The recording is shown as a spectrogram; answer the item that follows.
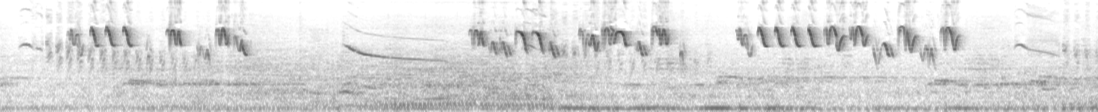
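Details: A Yellow-fronted canary sings at full speed in the 'nembak' style, a recording used to train other birds. Quick runs of sharp high trills alternate with a thin falling whistle, a steady low hum beneath.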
